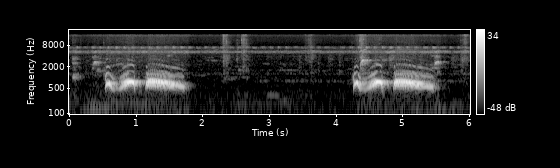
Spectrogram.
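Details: Spotted dove singing after dark, unusual for this bird: two identical low cooing phrases about four seconds apart, each a quavering coo followed by a longer, rolling, falling note, with silence between.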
